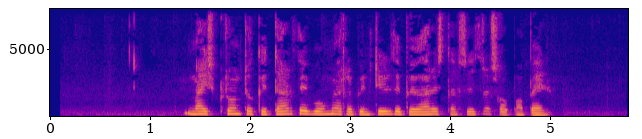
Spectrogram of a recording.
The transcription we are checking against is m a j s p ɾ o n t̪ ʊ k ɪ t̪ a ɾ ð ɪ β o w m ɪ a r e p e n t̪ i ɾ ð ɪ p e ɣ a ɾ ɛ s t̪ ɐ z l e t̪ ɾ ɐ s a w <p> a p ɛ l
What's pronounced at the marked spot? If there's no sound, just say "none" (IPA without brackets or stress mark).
p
